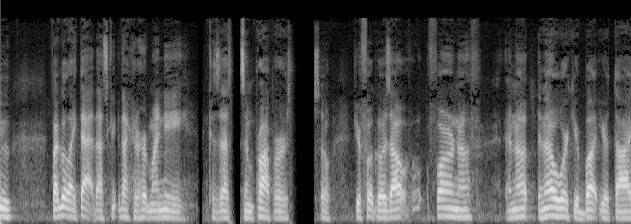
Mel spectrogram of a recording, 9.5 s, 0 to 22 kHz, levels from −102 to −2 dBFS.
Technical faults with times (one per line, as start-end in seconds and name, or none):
2.51-3.62 repeated stalls (stutter)
4.00-4.31 repeated stalls (stutter)
4.33-4.73 call audio freeze
5.63-7.92 jitter buffer slow-down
